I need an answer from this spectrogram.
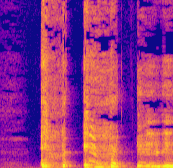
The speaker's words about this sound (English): There's gonna be a few coughs in between, but hey, it's called dedication.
